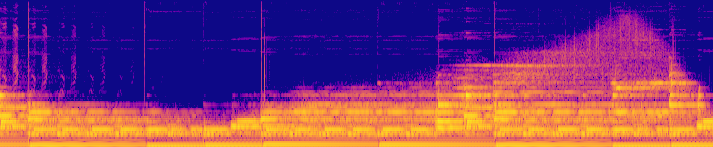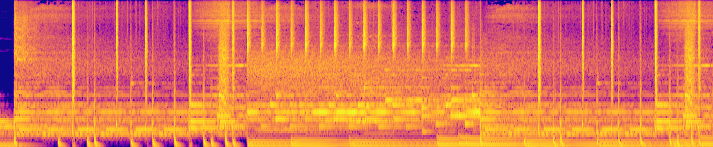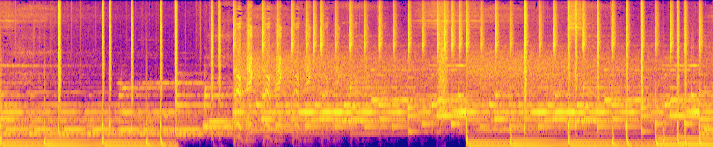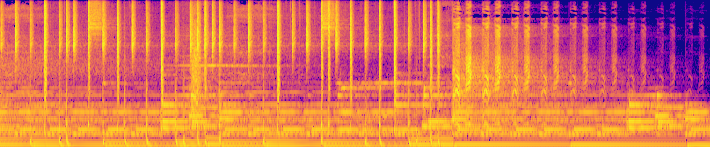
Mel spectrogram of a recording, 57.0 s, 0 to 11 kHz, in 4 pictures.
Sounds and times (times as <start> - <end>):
Music: 0.0 - 56.9.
